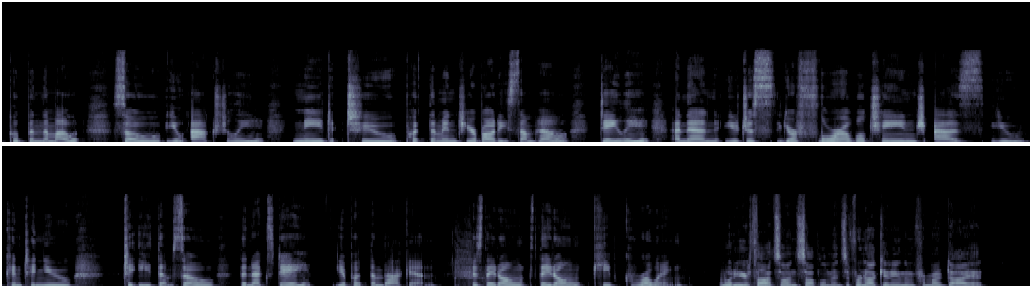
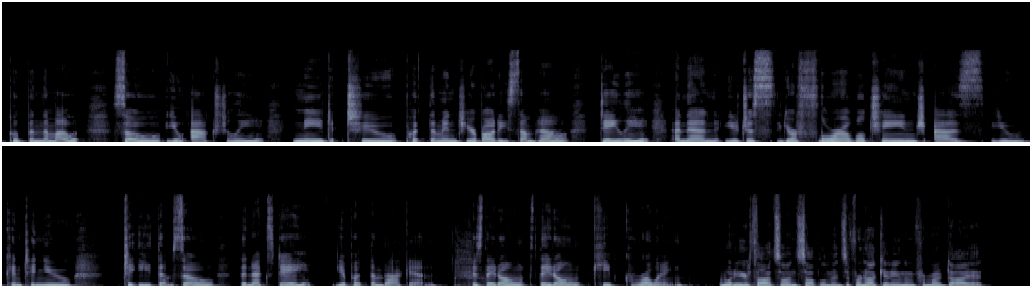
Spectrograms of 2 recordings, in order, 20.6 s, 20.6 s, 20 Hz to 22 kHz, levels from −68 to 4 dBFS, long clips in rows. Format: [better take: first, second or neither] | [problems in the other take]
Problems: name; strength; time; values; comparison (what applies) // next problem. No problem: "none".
second | thin; somewhat; fading below 1 kHz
